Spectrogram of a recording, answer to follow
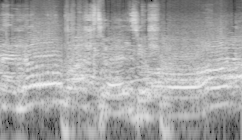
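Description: A rapper's voice amplified through a handheld microphone and PA, rapping over a hip-hop beat with low drum thumps about twice a second.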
